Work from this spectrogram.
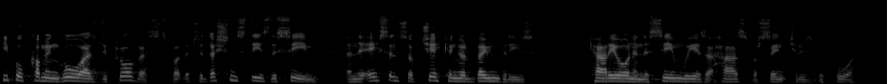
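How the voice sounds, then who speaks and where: A man in a West Lothian accent, fairly high in pitch, bright and sharp in tone, with ordinary pitch variation at a fairly quick pace. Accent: Scottish (West Lothian). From Scotland, Linlithgow. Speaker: celebrant, after-dinner speaker. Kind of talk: after-dinner speech. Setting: breakfast hall with audience.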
